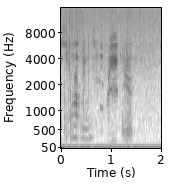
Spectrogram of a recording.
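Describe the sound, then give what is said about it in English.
Duck-like quacking comes from a purse, a few nasal, honking calls over a steady low hum. “It actually quacks, that purse.”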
